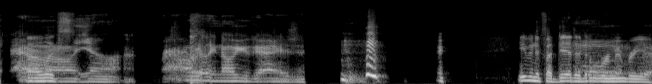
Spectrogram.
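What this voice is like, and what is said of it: Artie Lang impression. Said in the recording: “my Artie Lang impression”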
